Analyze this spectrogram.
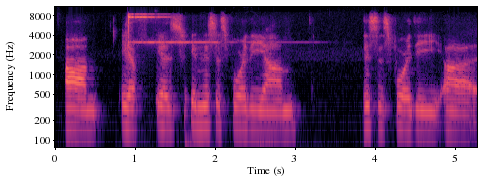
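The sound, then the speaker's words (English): A smartwatch notification dings, a bright, high, bell-like tone that rings on briefly while a person keeps talking over it. “my watch just dinged at me. Those dings just take my mind away from things.”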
